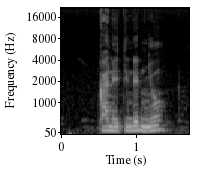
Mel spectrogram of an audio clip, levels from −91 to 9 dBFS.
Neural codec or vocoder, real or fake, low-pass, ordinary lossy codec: none; real; none; none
